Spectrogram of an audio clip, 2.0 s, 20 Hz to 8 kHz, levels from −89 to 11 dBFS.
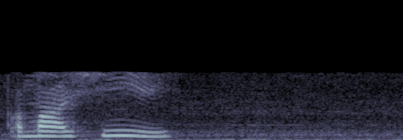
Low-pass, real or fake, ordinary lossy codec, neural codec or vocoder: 7.2 kHz; real; AAC, 16 kbps; none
